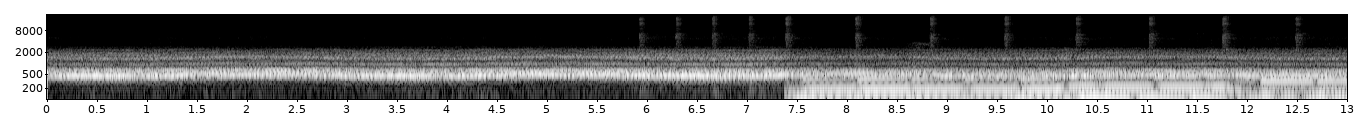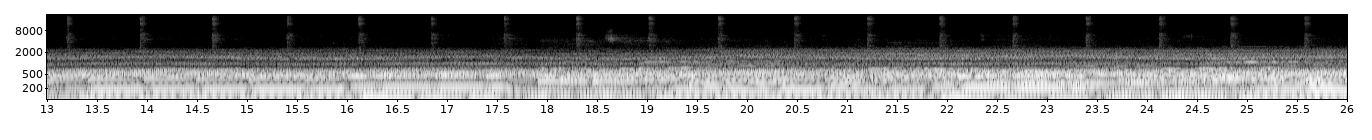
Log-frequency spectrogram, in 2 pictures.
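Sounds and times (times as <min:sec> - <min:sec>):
bass line: 0:06.8 - 0:26.0.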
